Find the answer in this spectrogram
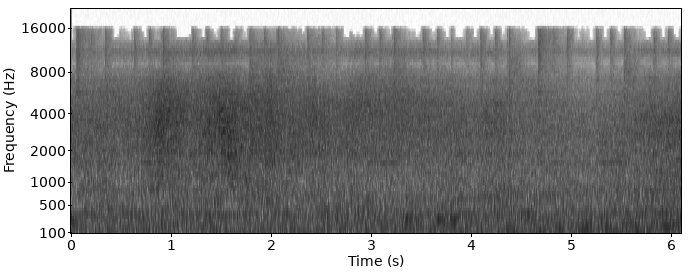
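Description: Steady vehicle engine noise, even and unbroken, with a faint low hum.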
